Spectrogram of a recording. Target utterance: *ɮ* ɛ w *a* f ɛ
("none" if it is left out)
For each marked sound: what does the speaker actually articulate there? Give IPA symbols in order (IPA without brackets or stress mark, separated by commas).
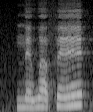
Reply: n̪, ɐ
